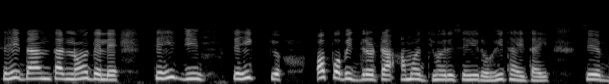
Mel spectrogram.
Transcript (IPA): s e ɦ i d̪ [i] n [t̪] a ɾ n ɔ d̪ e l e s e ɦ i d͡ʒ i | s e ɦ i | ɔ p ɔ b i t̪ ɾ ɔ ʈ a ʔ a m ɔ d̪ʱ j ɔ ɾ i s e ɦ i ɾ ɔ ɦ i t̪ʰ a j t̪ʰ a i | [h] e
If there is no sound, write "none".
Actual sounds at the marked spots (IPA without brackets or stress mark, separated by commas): a, t̪, s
